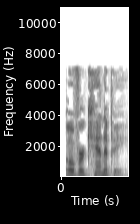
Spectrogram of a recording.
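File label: "overcanopy", British English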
